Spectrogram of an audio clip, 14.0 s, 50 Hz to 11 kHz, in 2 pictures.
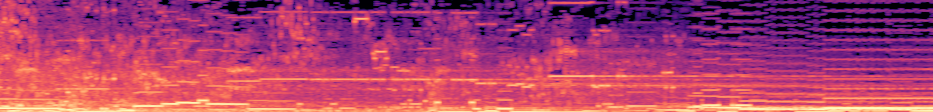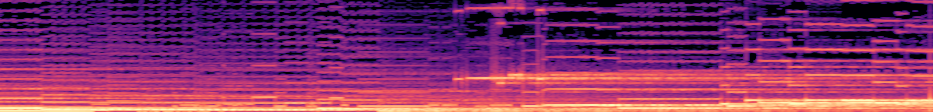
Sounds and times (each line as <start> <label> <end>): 0.0 synthesizer 14.0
